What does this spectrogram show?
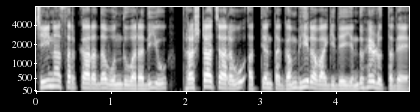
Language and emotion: Kannada, neutral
